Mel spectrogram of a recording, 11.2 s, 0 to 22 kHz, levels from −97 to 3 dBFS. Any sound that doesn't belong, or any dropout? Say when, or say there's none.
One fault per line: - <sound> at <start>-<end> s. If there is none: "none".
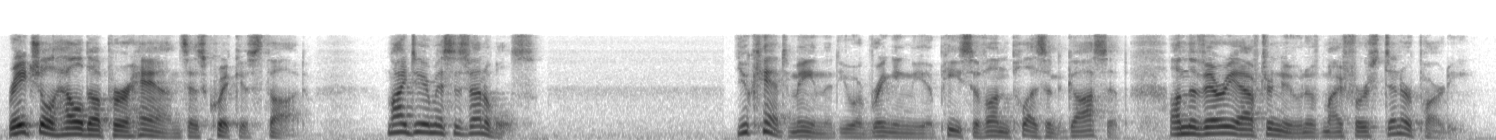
none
